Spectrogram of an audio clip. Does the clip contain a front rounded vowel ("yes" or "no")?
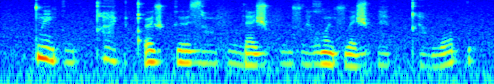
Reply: yes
